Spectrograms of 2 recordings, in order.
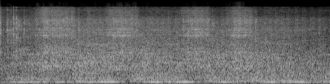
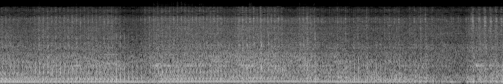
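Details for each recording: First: GMC Jimmy (1977, or 1978 per owner) revived after years in a barn, carbureted, after a carb base gasket leak: steady, slightly lumpy idle with no misses. It runs extremely rich, almost diesel-like, and the accelerator pump may need adjusting. Normal idle. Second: 1977/78 GMC Jimmy V8, barn find that sat for years, running on temporary fuel through the carb bowls with dual exhaust: loud, uneven, lopsided chugging as it runs on six cylinders with two spark plug wires missing.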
